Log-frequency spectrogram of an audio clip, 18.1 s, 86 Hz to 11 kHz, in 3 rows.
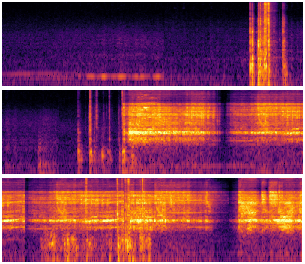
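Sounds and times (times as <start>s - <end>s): toy electronic sound effects and music: 8.5s - 18.0s.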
